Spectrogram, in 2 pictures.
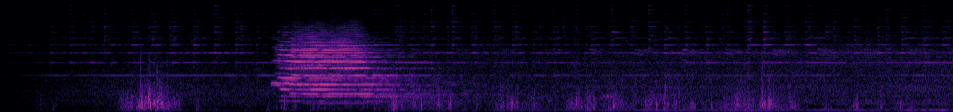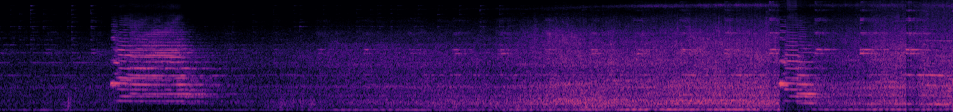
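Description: Freight train's diesel locomotives sounding two long horn blasts, about four seconds in and again around sixteen seconds in. The train then grows steadily louder as the locomotives come up and pass, with a sharp knock near the end.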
